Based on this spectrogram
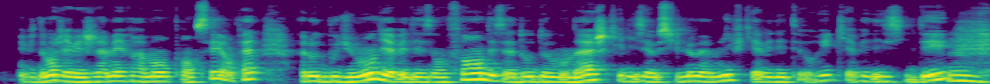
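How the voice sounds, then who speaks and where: Her voice sits fairly low for a woman, with ordinary pitch variation. She talks at a very fast pace. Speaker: novelist. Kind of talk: interview answer. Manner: enthusiastic, precise.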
